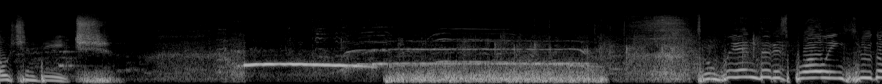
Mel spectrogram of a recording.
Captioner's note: applause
